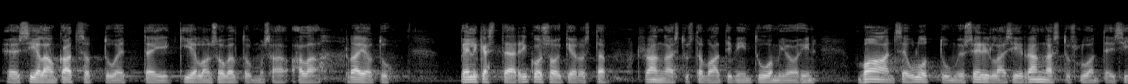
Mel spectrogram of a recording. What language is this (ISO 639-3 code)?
fin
